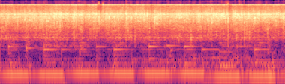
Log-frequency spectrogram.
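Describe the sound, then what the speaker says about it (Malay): Onions with coarse salt frying loudly in a pan, a dense continuous sizzle and crackle filling the space, with rhythmic stirring knocks underneath throughout. "Do not cook the onions until it's dark golden brown, just slightly golden would do."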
